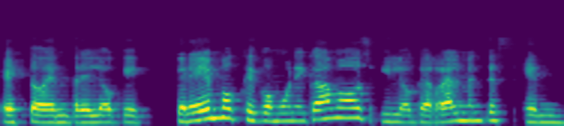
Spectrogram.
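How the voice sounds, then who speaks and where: With a normal speaking voice, a woman of medium pitch talks at a moderate pace with lively intonation. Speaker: management consultant. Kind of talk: webinar presentation.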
